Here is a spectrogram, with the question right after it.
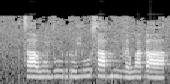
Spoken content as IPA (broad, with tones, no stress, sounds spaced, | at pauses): t͡s aː˨ w ũ˨ d uː˨ r u˨ j uː˦ s aː˦ b ĩ˦˨ v ɛ˨ w ã˦ ɗ aː˨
